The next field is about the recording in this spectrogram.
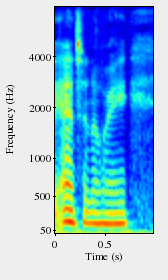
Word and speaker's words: Antinori: It's a name even I recognize to Antinori.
